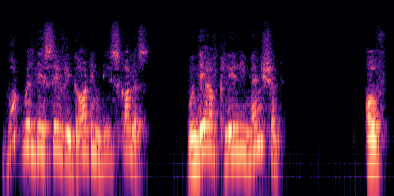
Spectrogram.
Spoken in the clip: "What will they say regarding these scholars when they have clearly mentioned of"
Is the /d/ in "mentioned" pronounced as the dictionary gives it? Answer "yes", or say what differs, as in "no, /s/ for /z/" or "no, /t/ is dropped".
yes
